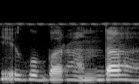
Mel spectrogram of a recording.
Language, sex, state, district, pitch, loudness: Magahi, female, Jharkhand, Palamu, 215 Hz, -18 LUFS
